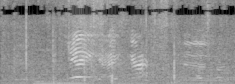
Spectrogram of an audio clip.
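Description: A young child's voice calling out in short, high, wordless calls that rise and fall, over a background of other voices.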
